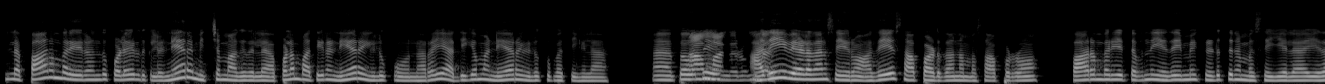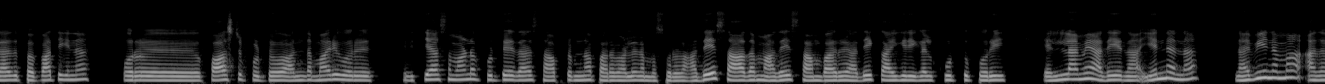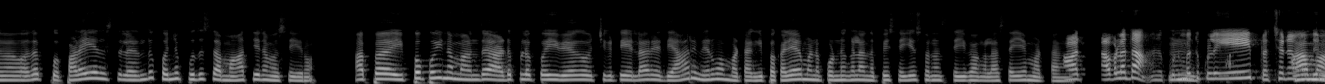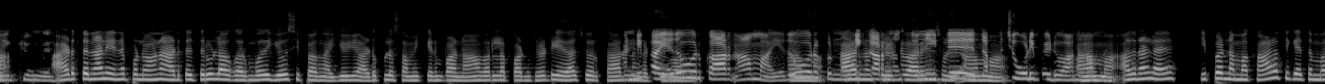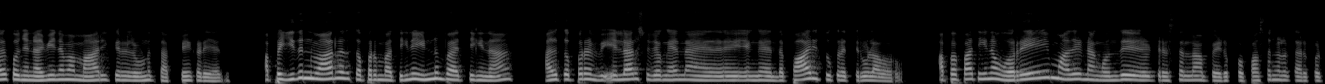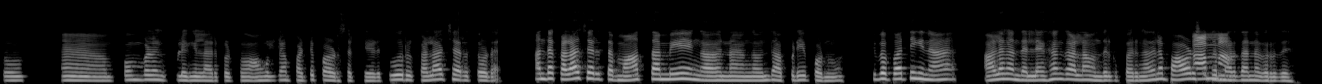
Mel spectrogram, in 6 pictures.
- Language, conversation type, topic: Tamil, podcast, மரபுகளையும் நவீனத்தையும் எப்படி சமநிலைப்படுத்துவீர்கள்?
- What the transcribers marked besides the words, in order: other background noise; unintelligible speech; in English: "ஃபாஸ்ட் ஃபுட்டோ"; in English: "ஃபுட்"; in English: "ட்ரெஸ்"; in Hindi: "லெஹங்காலாம்"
